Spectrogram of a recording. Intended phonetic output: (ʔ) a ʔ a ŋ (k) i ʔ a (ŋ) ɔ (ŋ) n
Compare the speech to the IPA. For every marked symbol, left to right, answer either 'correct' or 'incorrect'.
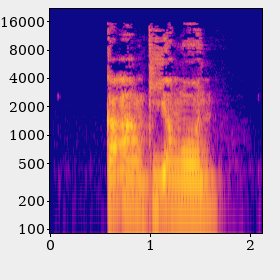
incorrect: k, correct, correct, incorrect: none

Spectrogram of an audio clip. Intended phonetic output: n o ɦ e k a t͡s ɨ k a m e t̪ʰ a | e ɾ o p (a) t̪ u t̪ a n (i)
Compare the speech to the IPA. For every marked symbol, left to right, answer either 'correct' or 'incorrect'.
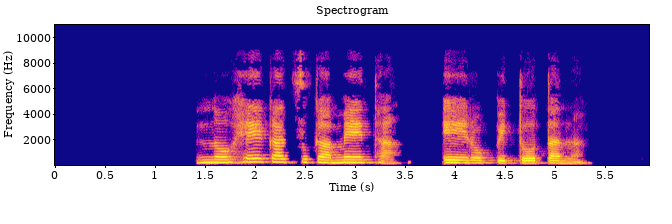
incorrect: i, incorrect: a

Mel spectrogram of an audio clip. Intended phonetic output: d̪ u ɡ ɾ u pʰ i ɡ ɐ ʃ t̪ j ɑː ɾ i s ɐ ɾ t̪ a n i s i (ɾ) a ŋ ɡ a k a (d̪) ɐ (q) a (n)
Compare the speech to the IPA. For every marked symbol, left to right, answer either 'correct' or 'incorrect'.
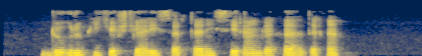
correct, correct, incorrect: k, correct

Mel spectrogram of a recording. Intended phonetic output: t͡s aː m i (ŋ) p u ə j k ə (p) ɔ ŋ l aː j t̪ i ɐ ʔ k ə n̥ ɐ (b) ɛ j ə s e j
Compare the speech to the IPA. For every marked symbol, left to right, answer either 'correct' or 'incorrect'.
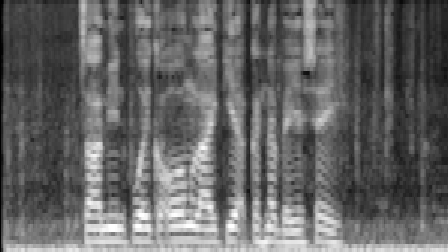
incorrect: n, incorrect: ʔ, correct

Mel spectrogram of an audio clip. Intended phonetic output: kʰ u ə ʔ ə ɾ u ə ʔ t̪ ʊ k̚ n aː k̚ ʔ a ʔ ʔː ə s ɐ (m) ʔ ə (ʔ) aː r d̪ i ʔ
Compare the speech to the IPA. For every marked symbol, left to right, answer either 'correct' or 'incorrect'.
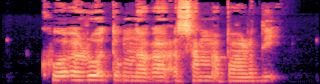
correct, incorrect: p

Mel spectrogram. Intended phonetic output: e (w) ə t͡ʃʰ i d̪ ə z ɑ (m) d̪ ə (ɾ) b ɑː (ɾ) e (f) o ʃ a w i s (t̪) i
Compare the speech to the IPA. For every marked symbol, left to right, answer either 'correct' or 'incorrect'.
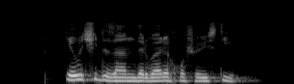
correct, incorrect: n, correct, correct, incorrect: x, correct

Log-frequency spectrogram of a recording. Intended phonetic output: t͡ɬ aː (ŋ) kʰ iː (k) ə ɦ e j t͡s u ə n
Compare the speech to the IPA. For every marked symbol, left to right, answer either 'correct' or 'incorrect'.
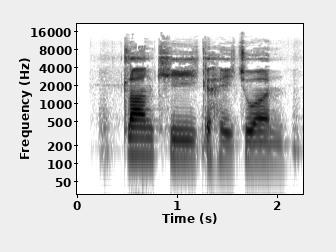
correct, correct

